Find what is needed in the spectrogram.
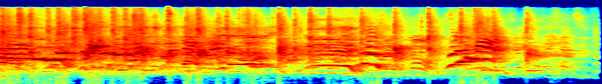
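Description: A group of women clapping, with excited raised voices over the claps. The clapping and voices die down near the end.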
